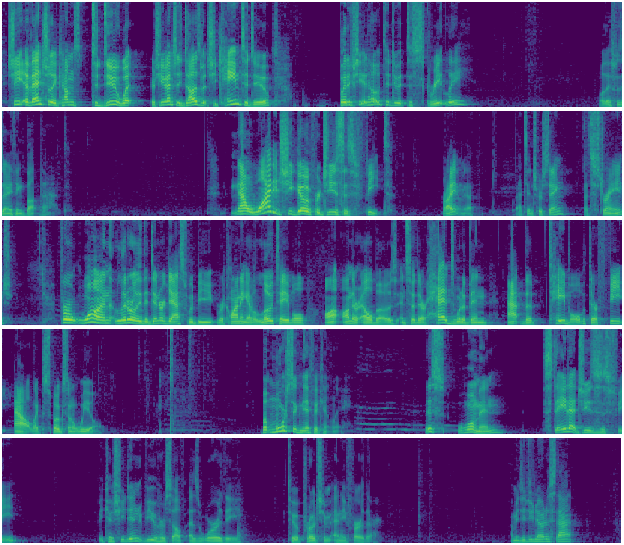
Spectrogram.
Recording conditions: large echoing room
